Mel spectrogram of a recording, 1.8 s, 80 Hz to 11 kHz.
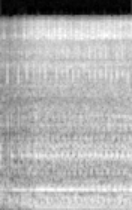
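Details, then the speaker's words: JLS 13-2 model twin-cylinder live-steam engine with Stephenson valve gear, tested on compressed air after a loose screw that had jammed it was tightened; quick, even exhaust beats, no knocks, running superbly at very low pressure (from about 200 g). "donc elle tourne superbement à l'air à des pressions très faibles"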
